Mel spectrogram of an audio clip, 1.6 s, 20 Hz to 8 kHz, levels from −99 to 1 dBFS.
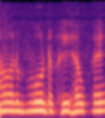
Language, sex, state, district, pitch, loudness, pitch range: Bhojpuri, female, Uttar Pradesh, Ghazipur, 205 Hz, -14 LUFS, 195-210 Hz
